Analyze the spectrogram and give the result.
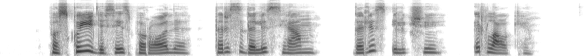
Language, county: Lithuanian, Vilnius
